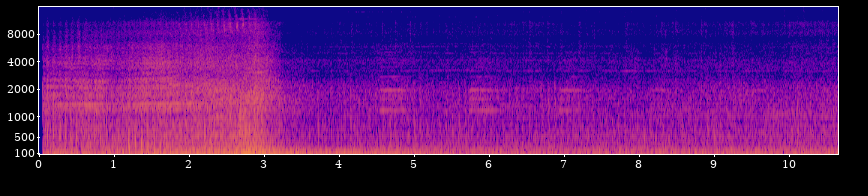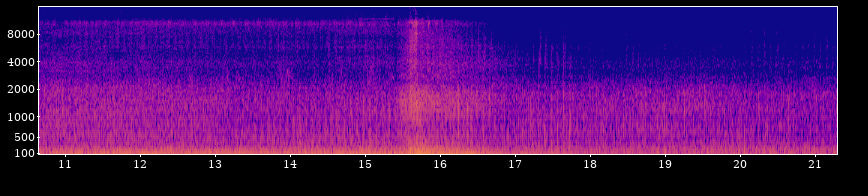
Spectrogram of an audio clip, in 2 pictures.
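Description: Helicopter rotors thump and roar steadily.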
